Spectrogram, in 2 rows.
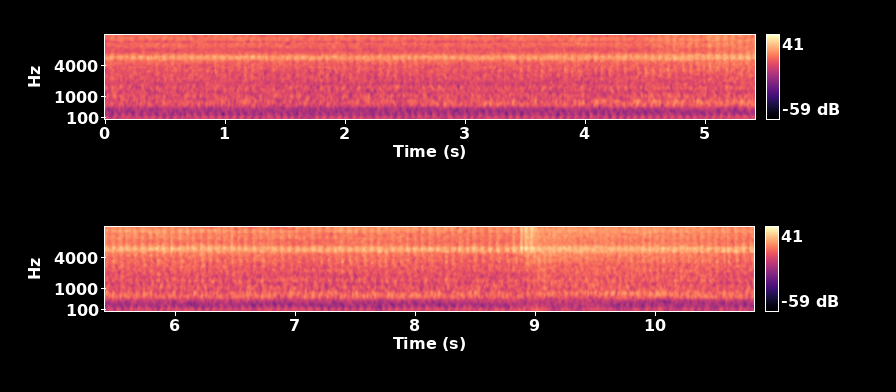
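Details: Honda Wave 110 cc motorcycle engine running with a harsh, clattery rough note, needing overhaul; worn cylinder/piston and rough crankshaft, bearing also suspected.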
